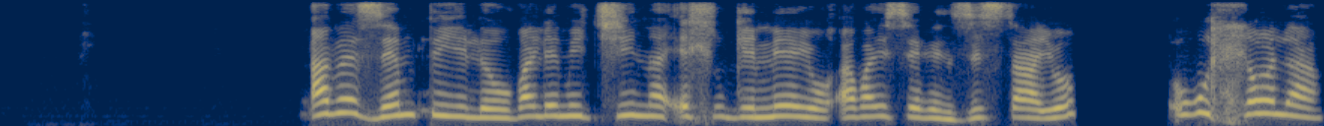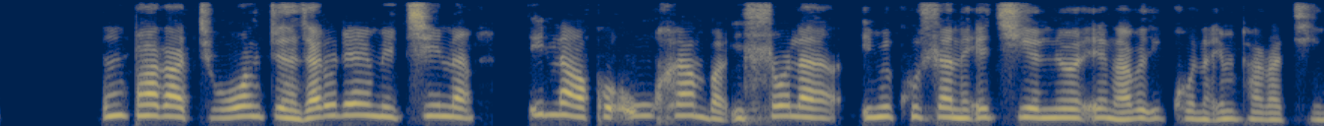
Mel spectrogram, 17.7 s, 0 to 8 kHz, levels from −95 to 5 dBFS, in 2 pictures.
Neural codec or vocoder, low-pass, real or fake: codec, 16 kHz, 2 kbps, FunCodec, trained on Chinese and English, 25 frames a second; 7.2 kHz; fake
